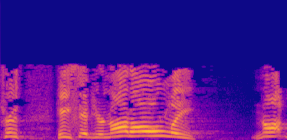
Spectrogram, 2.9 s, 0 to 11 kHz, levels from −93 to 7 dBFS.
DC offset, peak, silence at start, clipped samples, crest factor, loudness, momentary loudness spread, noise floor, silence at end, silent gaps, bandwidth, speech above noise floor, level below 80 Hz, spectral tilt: under 0.1%; -2 dBFS; 0 s; under 0.1%; 14 dB; -15 LUFS; 16 LU; -56 dBFS; 0 s; none; 6.2 kHz; 41 dB; -68 dBFS; -3 dB/octave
